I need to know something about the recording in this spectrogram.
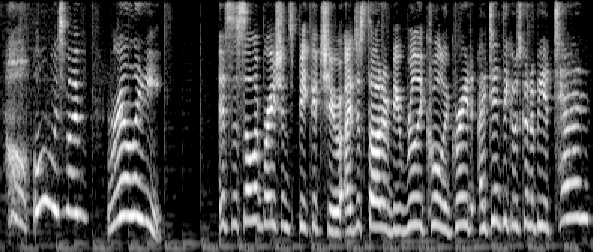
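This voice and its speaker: Excitable woman gushing over an unboxing. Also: high-pitched. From Canada. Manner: excitable, gushing, laughs often, trails off and restarts. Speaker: card collecting vlogger. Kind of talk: off-camera unboxing commentary.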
